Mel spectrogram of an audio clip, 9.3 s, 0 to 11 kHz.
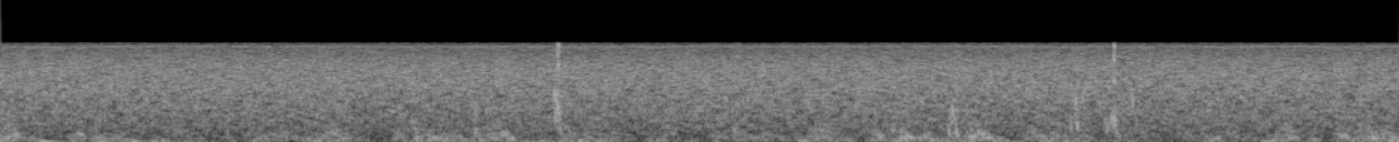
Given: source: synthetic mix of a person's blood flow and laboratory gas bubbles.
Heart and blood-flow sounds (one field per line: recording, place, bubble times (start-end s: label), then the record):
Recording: Doppler ultrasound of blood flow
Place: precordium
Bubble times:
3.67-3.81 s: bubbles
4.87-4.96 s: bubbles
6.29-6.44 s: bubbles
7.10-7.24 s: bubbles
7.33-7.62 s: bubbles
From the record:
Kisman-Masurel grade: 123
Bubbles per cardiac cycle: 1 to 2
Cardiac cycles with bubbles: 10 to 50%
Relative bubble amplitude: loud (0.450 to 0.775)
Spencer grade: 2 (many but less than half of the cardiac periods contain bubble signals, singularly or in groups)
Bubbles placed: anywhere in the cardiac cycle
